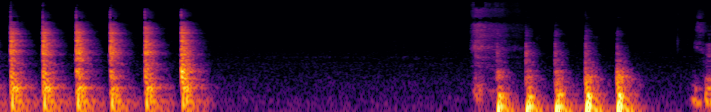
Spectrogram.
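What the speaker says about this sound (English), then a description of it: "He's knocking." A neighbor knocking, two loud close series of about six sharp raps each, separated by a few seconds of near silence.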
